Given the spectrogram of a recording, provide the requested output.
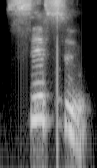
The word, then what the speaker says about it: sisu: to that later um sisu I said it right the D Su du like you see Sue running down the street oh c okay I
